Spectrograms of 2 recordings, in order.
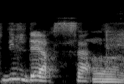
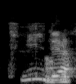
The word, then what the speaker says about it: Wilders: de rville redvilles à au néderland Wilders hert wildilders tu prononces c'était Iness hein c'est RT Wilders wildilders Gérard wildilders ah d'accord et eu il y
